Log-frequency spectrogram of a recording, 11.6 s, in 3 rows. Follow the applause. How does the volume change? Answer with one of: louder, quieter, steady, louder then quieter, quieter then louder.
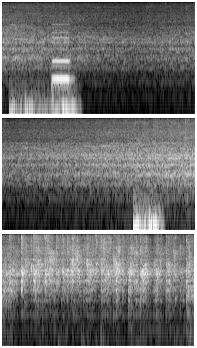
louder.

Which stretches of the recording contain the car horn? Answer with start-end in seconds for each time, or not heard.
0.1-1.5, 6.5-7.1.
